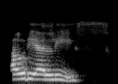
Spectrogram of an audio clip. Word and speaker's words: Audi Elise: but thank you can you say your name audi elise thank you oh you really pronounce that well thank you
